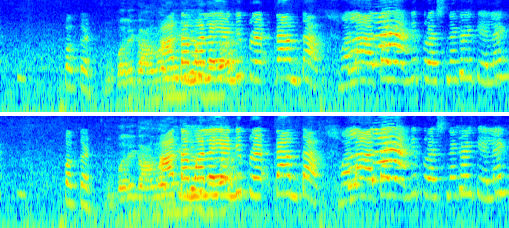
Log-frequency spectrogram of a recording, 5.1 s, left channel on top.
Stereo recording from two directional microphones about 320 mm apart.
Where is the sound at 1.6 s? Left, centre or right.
Centre.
